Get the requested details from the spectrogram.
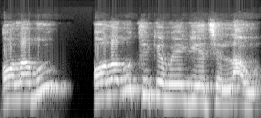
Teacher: কারণ এখানে অ লোপ পেয়েছে আবার ব লোপ পেয়েছে, দুইটাই লোপ পেয়েছে। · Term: ধ্বনিলোপ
